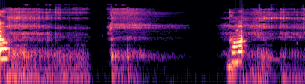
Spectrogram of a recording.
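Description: A person snoring twice over a video-call line: two rough breaths of about a second each, with a short gap between them.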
